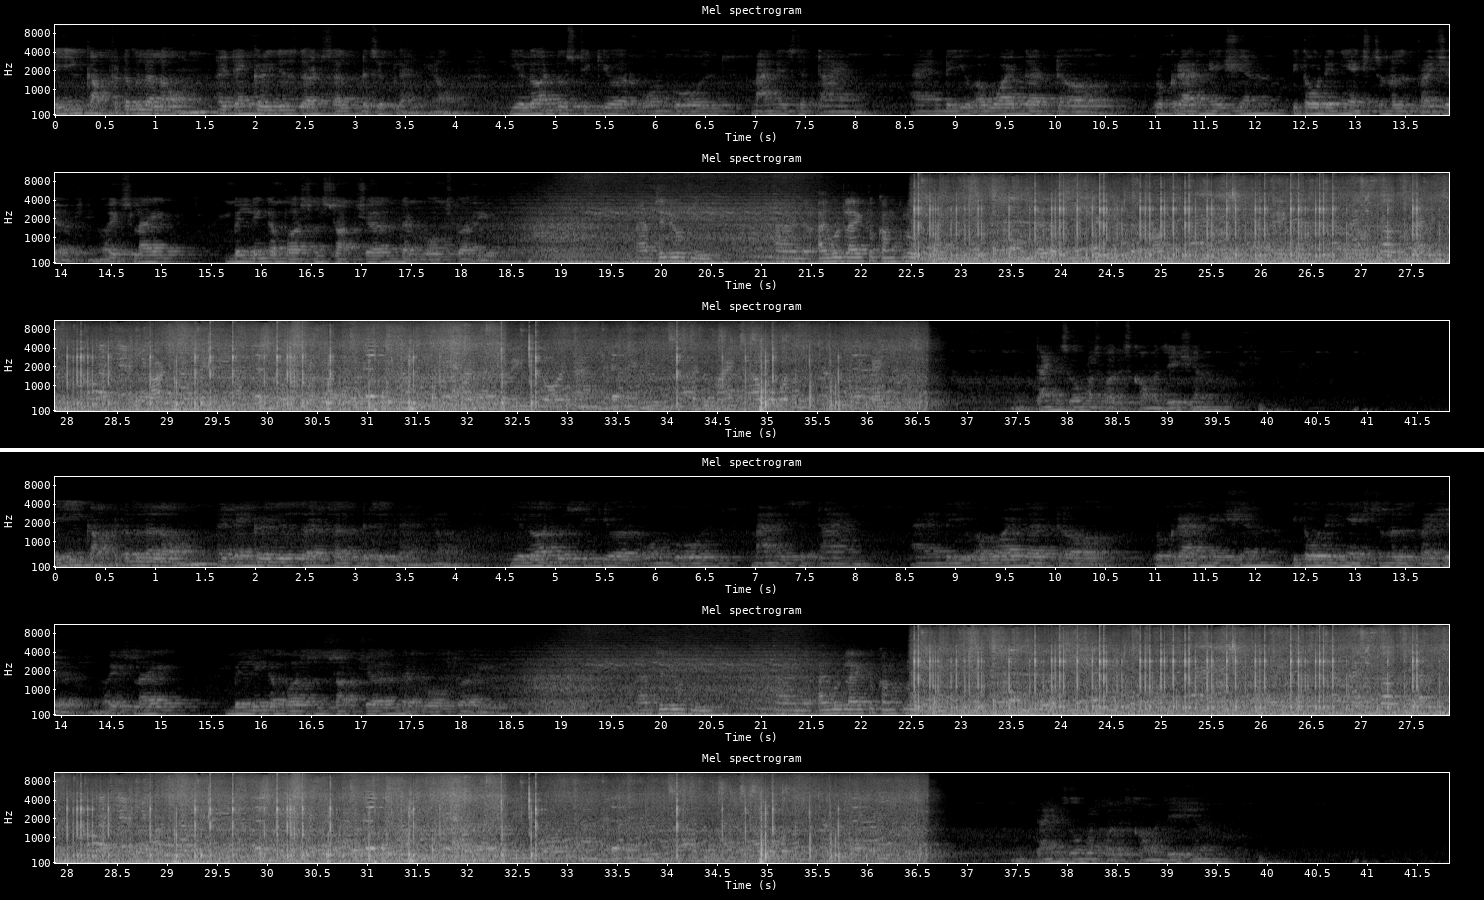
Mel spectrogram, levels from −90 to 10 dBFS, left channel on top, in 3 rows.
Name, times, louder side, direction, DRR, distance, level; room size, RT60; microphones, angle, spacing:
voice 1, 0.0-15.1 15.6-18.5 18.8-19.1 27.1-27.2 36.8-39.7, left 1 dB, 75° left, 3.4 m, -46 dB
sound 1, 15.1-15.2 15.7-24.8 25.2-25.6, equal, 15° left, 2.7 m, -40 dB
voice 2, 19.7-23.1 23.5-28.0 28.6-30.8 31.9-34.0 34.2-35.5 36.0-36.4 38.2-38.3, left 3 dB, 45° left, 1.7 m, -40 dB
sound 2, 22.5-36.6, right 2 dB, 10° right, 0.6 m, -27 dB
sound 3, 26.3-26.6 27.3-27.7 28.3-28.6 29.5-29.8 30.5-30.8 31.4-31.5 31.7-31.8, equal, 70° right, 2.3 m, -45 dB
18.0 x 16.0 x 4.2 m
head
